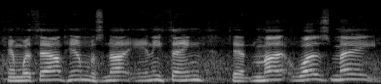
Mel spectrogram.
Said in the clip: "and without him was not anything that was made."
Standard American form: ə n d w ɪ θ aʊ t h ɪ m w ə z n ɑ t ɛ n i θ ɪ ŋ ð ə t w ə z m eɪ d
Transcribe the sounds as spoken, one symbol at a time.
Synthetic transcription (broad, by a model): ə n w ɪ θ aʊ t h ɪ m w ə z n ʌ t ɛ n i θ ɪ ŋ ð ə t w ə z m eɪ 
